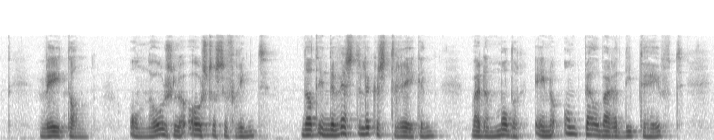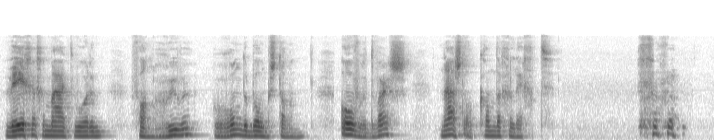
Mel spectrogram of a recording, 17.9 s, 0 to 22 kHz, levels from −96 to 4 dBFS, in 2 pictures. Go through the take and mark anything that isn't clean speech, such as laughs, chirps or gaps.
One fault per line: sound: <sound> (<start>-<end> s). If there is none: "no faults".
sound: laugh (16.9-17.5 s)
